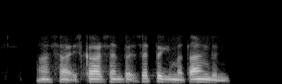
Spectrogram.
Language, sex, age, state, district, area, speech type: Manipuri, male, 30-45, Manipur, Churachandpur, rural, conversation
